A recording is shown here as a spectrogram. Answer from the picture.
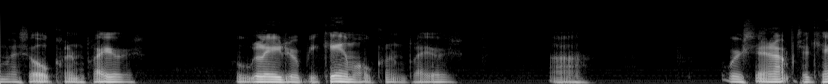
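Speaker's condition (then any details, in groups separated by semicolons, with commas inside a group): ALS; diagnosed about two years ago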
